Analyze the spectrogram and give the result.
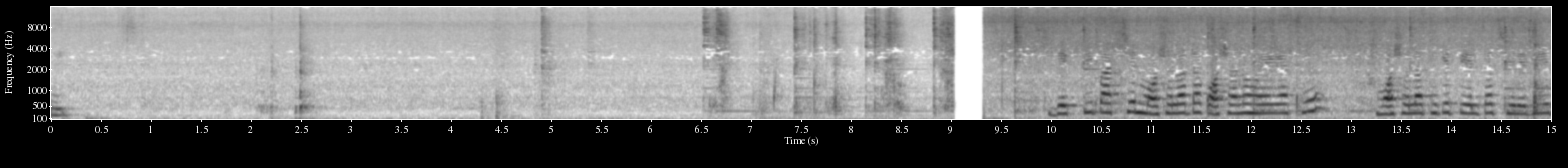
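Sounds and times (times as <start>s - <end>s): paste sizzling in oil: 0.3s - 15.0s
spatula scraping a pan: 6.5s - 10.4s, 12.0s - 13.8s.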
